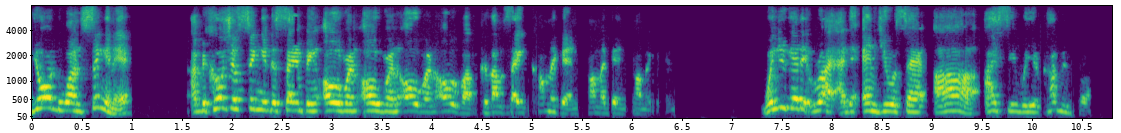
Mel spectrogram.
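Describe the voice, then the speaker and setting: A loud man at a very fast pace, high in pitch, with lively intonation and a dry, close sound with no echo. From England (UK-born, Jamaican heritage). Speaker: reggae singer and producer. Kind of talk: interview. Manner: emphatic.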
